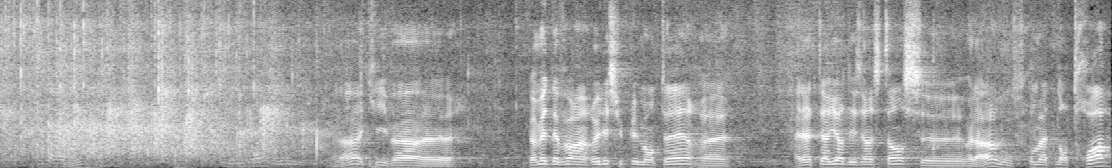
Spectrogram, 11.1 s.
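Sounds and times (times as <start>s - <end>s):
audience applause: 0.0s - 3.6s
speech: 3.4s - 4.7s, 5.3s - 7.4s, 8.0s - 11.1s.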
